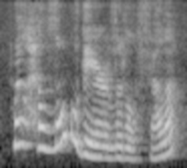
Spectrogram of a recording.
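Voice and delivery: high, cheery hello dropping at the end; friendly goldfish calling out; cheerful call. Acted. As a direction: greet a tiny friend brightly. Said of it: "Gilbert called out cheerfully".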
